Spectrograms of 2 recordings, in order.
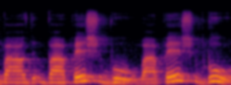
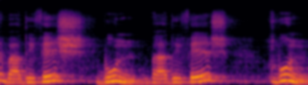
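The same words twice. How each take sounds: First: বু with open oo, no n; single pesh sound. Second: বুন drawn out, closing on n; double pesh sound. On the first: Teacher showing pesh alone to learners, demonstrating বু. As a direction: leave বু open on the vowel. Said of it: "শুধু বা পেশটা উচ্চারণ করি". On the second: Teacher adding another pesh for learners, demonstrating drawn-out বুন. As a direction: lengthen বুন into a clear n. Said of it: "তাহলে কি উচ্চারণ হবে". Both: Shown as a demonstration.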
